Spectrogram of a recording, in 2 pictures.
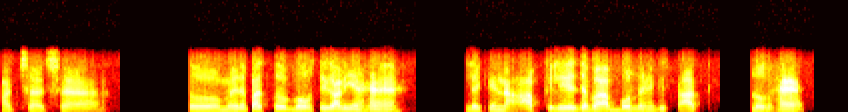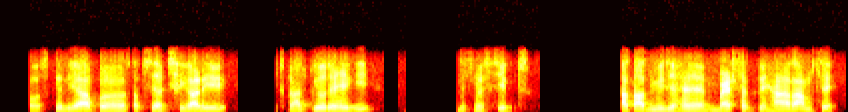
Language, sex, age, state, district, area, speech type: Urdu, female, 18-30, Bihar, Gaya, urban, conversation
